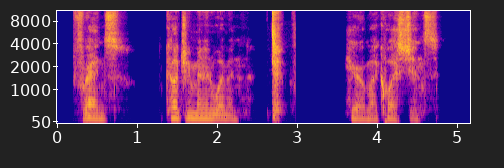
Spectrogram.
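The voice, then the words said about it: Dramatic reading voice. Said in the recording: “read in a dramatic voice ... In dramatic voice.”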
